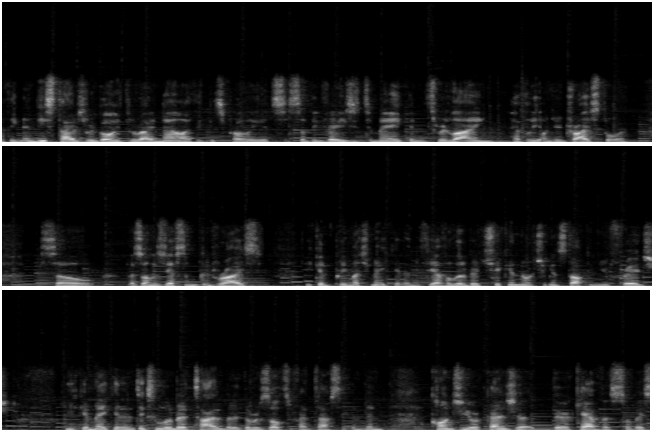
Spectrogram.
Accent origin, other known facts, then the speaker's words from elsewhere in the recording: Portugal; Because I grew up in Portugal, we use a lot of lemon.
